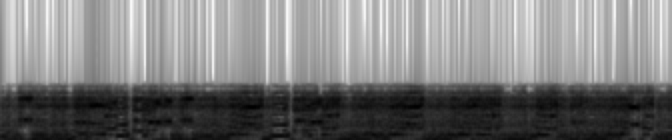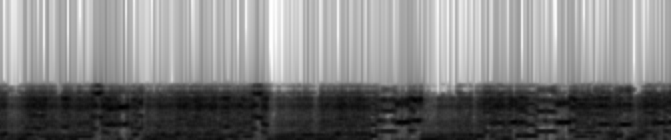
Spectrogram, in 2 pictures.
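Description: Electric guitar music: a busy, unbroken stream of quickly changing notes.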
